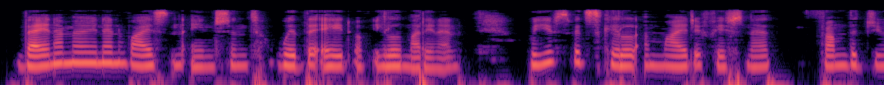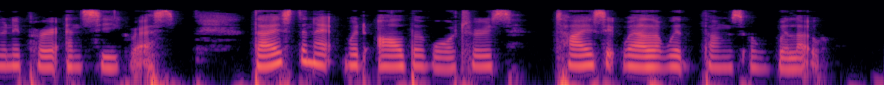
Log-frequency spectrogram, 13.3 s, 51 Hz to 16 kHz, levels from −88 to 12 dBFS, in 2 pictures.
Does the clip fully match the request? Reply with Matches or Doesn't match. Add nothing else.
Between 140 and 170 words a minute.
Matches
